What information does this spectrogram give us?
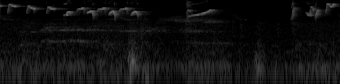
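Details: Sunbird used to lure birds: rapid series of high, sharp chirping notes, a brief pause, then more quick chirps over light background noise.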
